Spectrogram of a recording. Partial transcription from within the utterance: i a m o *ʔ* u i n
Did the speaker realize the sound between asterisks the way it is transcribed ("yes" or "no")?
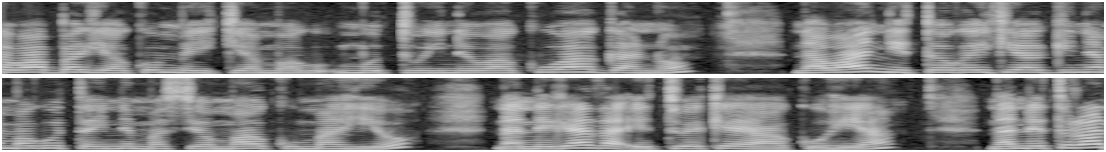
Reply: no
